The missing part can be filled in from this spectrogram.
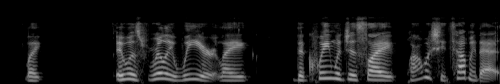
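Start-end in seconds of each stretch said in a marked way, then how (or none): none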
